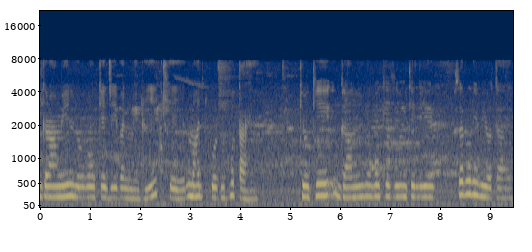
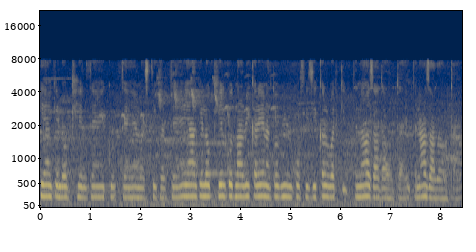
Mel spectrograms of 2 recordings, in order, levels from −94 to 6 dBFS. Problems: constant background noise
